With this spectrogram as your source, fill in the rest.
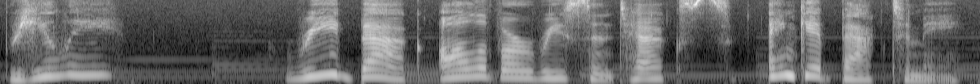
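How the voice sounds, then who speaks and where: Brief: woman reads exasperated young mom, sharp and emphatic, dramatic text-story narration. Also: on the high side, big pitch swings, unhurried, soft background music. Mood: defiant. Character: exasperated young mother, fed up and defiant.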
